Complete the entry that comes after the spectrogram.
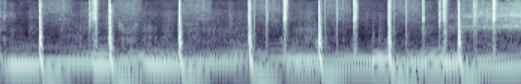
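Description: Electronic dance music plays loudly, a steady pounding beat of sharp hits over a deep, throbbing bassline with shifting low tones, and no voices.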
